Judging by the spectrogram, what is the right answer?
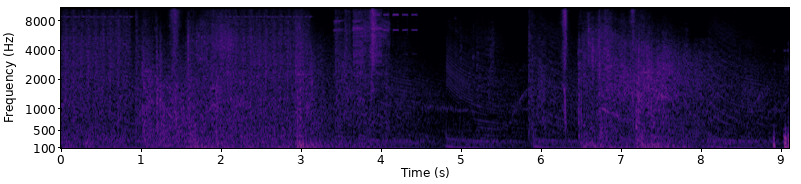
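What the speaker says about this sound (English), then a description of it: "2 more cannon shells fired." Cannons and howitzers fire again and again in the Forts strategy game, heavy booms and crashing impacts overlapping in a dense barrage without pause.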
